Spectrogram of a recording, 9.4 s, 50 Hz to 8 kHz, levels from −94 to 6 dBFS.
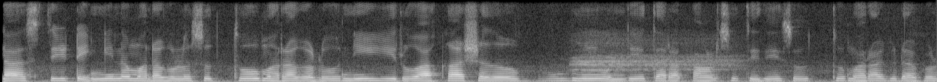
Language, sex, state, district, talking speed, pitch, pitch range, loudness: Kannada, female, Karnataka, Mysore, 95 wpm, 195 Hz, 185-200 Hz, -17 LUFS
